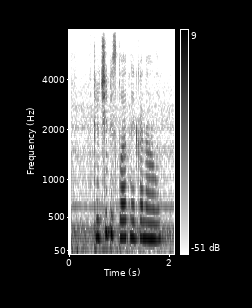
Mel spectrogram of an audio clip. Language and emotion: Russian, neutral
